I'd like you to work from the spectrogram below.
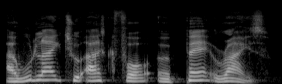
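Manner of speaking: English in a strong French accent, slowly spelled out; unashamed French-accented English. Shown as a demonstration. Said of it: "L'accent est catastrophique".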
